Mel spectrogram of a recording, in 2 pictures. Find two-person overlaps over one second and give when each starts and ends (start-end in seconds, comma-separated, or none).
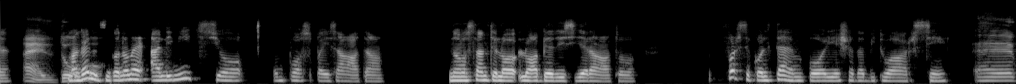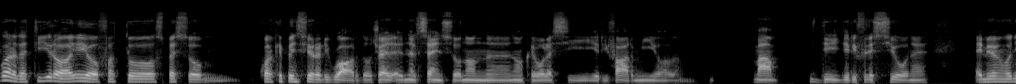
none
